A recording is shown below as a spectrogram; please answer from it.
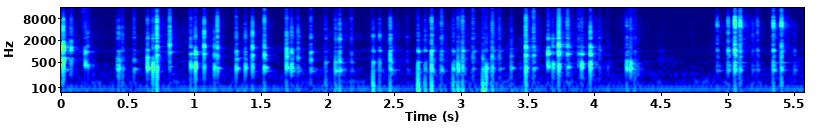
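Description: A clear plastic water bottle, partly full, is held sideways close up while fingers tap and rub its grey plastic lid and bottom. The result is a quick, uneven run of short, dry clicks and knocks, some bright and others dull, with soft rubbing between them. A steady low hum sits underneath.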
